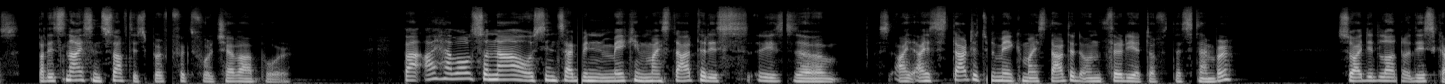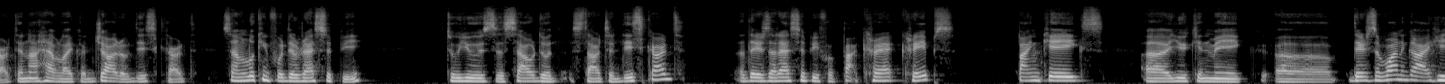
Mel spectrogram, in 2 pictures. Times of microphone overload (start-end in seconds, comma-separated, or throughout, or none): none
